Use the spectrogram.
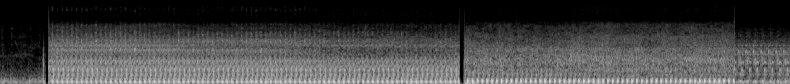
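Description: A boat's motor runs loud and close near the India–Bangladesh border, a steady droning, rattling hum that starts abruptly, dips for a moment partway through and then carries on evenly.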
